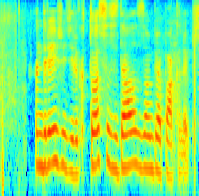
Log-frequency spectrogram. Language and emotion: Russian, neutral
